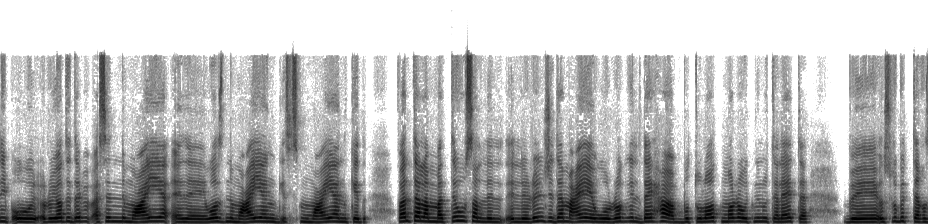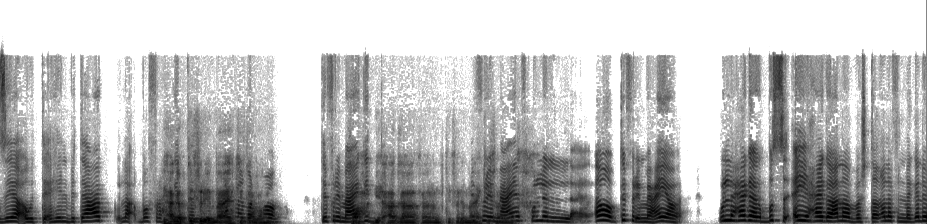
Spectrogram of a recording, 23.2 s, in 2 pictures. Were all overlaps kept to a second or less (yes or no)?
no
